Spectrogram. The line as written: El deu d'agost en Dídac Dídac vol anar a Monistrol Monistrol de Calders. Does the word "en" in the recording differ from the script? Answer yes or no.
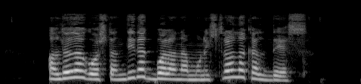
no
